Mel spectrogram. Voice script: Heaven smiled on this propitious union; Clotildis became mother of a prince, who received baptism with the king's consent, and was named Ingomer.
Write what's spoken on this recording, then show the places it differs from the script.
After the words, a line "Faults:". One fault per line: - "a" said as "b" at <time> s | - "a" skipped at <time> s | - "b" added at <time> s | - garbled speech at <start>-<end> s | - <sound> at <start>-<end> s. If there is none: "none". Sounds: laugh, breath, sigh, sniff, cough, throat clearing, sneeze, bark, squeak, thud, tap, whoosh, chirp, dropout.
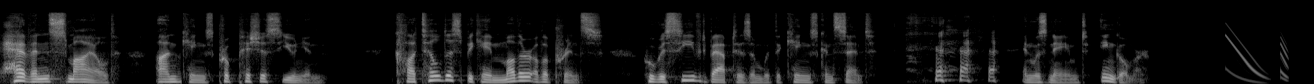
Heaven smiled on king's propitious union; Clotildis became mother of a prince, who received baptism with the king's consent, and was named Ingomer.
Faults:
- "this" said as "king's" at 1.8 s
- laugh at 9.1-10.0 s
- chirp at 12.3-12.9 s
